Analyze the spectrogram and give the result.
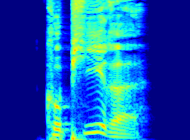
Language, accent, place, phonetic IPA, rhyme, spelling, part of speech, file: German, Germany, Berlin, [koˈpiːʁə], -iːʁə, kopiere, verb, De-kopiere.ogg
- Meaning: inflection of kopieren: 1. first-person singular present 2. singular imperative 3. first/third-person singular subjunctive I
